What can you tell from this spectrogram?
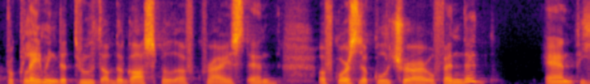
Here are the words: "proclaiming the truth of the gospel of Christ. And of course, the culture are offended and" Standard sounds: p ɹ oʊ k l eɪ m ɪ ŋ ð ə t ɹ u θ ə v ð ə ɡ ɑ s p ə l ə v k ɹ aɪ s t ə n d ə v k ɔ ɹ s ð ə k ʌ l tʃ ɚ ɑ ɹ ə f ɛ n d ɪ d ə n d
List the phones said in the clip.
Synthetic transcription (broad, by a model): p ɹ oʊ k l eɪ m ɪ ŋ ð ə t ɹ u θ ə v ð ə ɡ ɑ s p ə l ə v k ɹ aɪ s t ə n d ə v k ɔ ɹ s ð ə k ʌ l tʃ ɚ ɑ ɹ ə f ɛ n d ɪ d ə n d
